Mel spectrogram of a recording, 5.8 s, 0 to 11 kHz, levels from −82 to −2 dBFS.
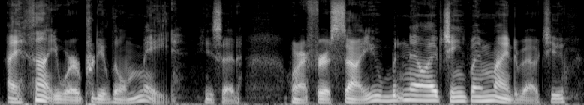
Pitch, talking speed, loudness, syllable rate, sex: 110 Hz, 235 wpm, -20 LUFS, 5.8 syllables/s, male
